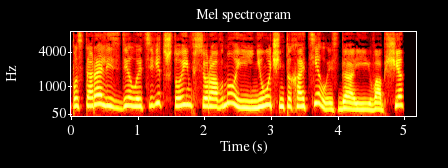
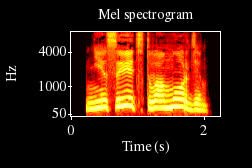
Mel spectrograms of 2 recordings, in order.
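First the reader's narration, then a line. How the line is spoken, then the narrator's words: Dismissive snort. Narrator (Russian): пренебрежительно хмыкнул Иль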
